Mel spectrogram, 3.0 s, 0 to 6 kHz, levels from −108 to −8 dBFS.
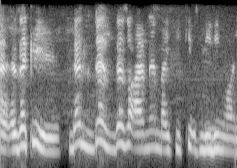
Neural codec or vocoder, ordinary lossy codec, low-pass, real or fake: none; AAC, 48 kbps; 5.4 kHz; real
